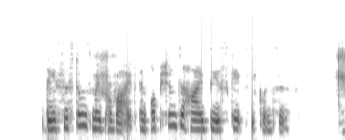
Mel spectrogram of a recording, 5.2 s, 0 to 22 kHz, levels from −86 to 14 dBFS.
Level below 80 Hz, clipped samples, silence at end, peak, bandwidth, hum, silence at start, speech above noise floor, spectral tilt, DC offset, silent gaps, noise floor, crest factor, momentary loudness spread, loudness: -78 dBFS; under 0.1%; 0 s; -14 dBFS; 6.6 kHz; none; 0.7 s; over 59 dB; -5.5 dB/octave; under 0.1%; none; under -90 dBFS; 18 dB; 13 LU; -31 LUFS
